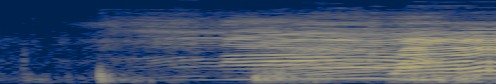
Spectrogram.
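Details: Charolais calves at Rancho Santa Teresa, China, Nuevo León: after a sharp knock, a single long moo starts low and steady, then swells louder and rises into a strained, bright bawl that lasts to the end.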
